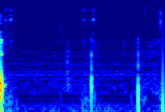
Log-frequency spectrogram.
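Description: Two faint computer mouse clicks, a little over half a second apart, as a menu command is chosen, over a low steady hum.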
